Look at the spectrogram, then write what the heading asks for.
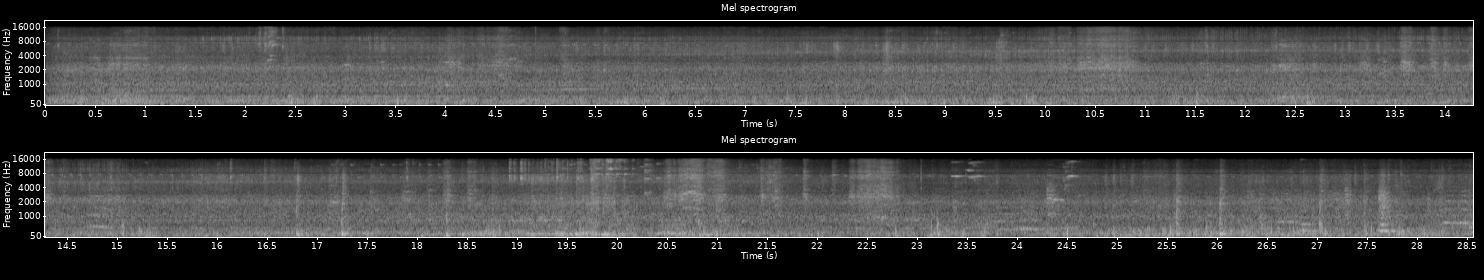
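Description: Diesel-hauled passenger train pulling into a station, a steady rumble with its wheels clacking over the rail joints and a scatter of sharper clanks.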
